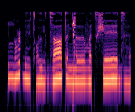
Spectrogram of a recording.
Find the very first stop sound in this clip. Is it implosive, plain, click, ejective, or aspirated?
implosive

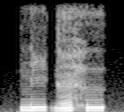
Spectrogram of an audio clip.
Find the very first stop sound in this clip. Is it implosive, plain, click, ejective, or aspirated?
plain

